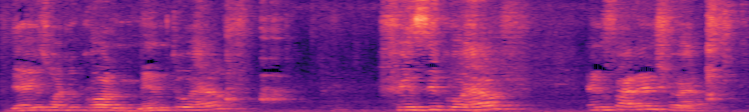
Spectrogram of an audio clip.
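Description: A man's voice: high voice, measured pace, darkish tone. Haitian-born male seminar speaker, emphatic, quizzes the crowd; faint room hum behind. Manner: emphatic, asks the audience questions. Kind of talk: motivational business presentation. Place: carpeted indoor meeting room. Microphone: far camera, no visible mic. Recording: echoey room, camera far off.

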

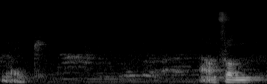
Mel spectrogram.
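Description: A young adult man, haltingly giving a personal account in an interview. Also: dark tone. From South Sudan. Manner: halting, repeats phrases. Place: indoor painting studio room. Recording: echoey room.

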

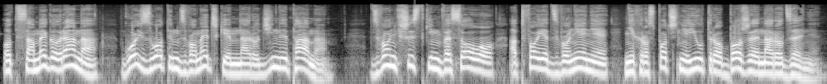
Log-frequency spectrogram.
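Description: A man's voice: fairly high pitch, lively intonation, a little slow, no room sound, studio quality. A man playing a cheerful leader angel in a children's storybook audio play, declaiming festive rhymes. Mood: festive, solemn. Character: cheerful encouraging leader angel giving solemn festive orders.

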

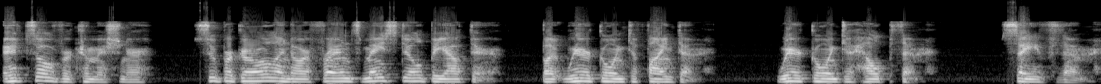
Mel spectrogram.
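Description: Man acting a slow, solemn, noble superhero. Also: medium pitch, pushed and bright. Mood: resolute. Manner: solemn, measured, earnest. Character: noble, earnest adult male caped superhero. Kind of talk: comic dub voice acting.

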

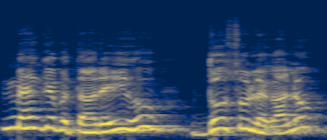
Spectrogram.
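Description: A man's voice: very high-pitched, animated, a little slow. A man voicing village fathers and customers in a cartoon moral story. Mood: haggling.

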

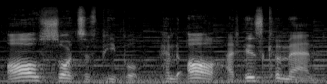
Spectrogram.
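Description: A man narrates a folktale audio drama in a mid-pitched voice. Long reverb surrounds him, with music behind. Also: animated, measured pace. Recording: long reverberant hall sound.

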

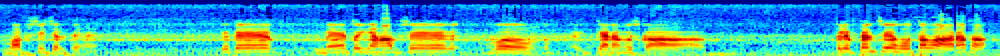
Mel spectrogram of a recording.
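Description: A man with a Karachi Urdu accent talks in a high voice while riding a motorcycle through muddy streets, rambling and stopping to hunt for words. His voice comes from a helmet camera and sounds distant and dull, with faint traffic underneath. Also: animated, unhurried, long pauses. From Pakistan. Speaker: motorcycle vlogger. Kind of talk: casual ride-along commentary.

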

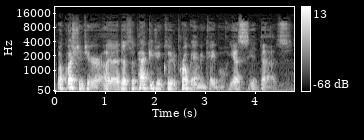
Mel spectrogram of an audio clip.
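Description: A man in his sixties giving a casual, unscripted product review in a rambling, halting way, often reading aloud from a screen. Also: medium pitch, warm tone. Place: small indoor home office room.

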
